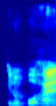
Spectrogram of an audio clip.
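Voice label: "kelumpuhan", Malay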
